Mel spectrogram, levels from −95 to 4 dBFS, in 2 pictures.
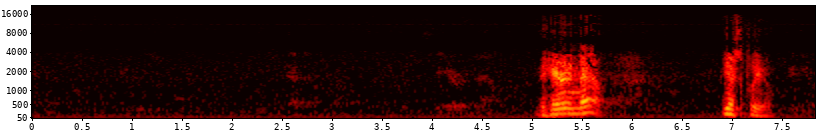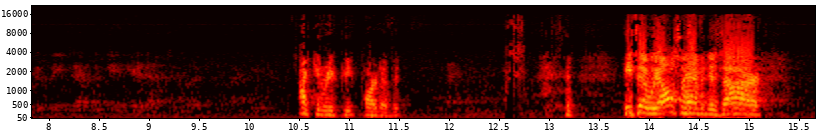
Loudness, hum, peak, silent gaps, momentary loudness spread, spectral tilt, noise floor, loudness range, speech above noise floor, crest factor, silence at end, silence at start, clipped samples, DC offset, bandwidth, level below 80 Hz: -34 LUFS; none; -16 dBFS; none; 22 LU; -3.5 dB/octave; -76 dBFS; 14 LU; 41 dB; 24 dB; 0.5 s; 5.05 s; under 0.1%; under 0.1%; 16 kHz; -72 dBFS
